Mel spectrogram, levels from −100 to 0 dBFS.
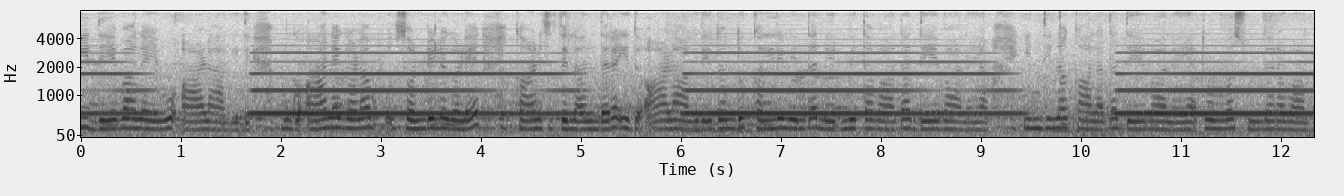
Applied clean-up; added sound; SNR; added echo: none; Wind instrument, woodwind instrument; -1 dB; none.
